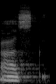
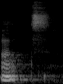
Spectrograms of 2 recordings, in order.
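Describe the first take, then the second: First: The s sound comes before the k. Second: The k sound comes before the s. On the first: The speaker calls it right. "ये होता है आस्क, ये है correct" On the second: The speaker calls it wrong. "वो आस्क की जगह क्या बोलती है"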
